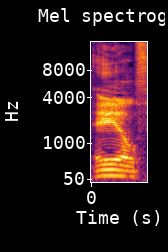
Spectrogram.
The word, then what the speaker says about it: Aelf: by allied elf units or al units as it's spelled in Sumer kind of sounds like a saying elf with like a southern accent Anna played em ales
